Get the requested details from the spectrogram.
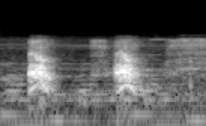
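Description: A dog barks twice, two sharp, mid-pitched woofs about half a second apart, fairly loud against a faint background hum with no one talking.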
